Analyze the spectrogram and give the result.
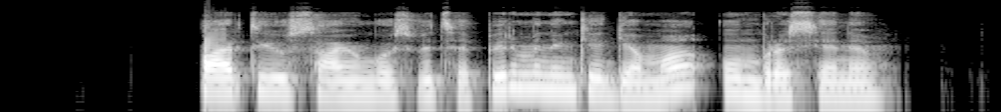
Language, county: Lithuanian, Kaunas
